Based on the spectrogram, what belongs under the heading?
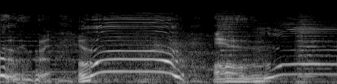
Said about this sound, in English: And first you hear one wolf howling to the south, and then you hear two more wolves howling from the north and northeast, and they feel like they're communicating and circling in and getting closer.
